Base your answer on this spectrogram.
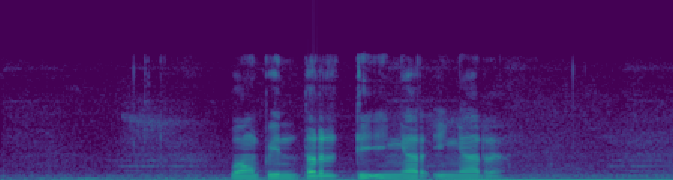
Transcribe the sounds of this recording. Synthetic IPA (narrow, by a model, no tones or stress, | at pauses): wɔŋpint̪ərd̪̥i̤ʔiŋariŋar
